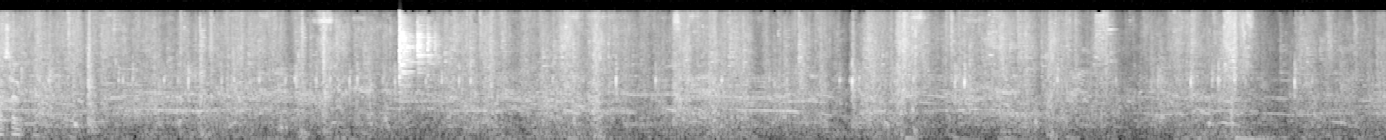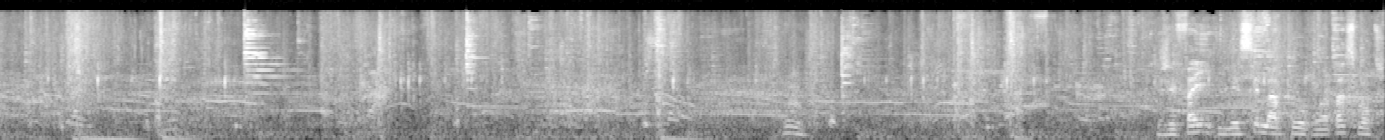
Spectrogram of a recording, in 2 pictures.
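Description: Metal weapons clash and clang in a battle.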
